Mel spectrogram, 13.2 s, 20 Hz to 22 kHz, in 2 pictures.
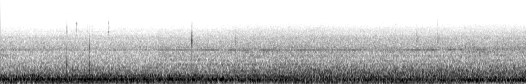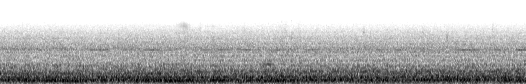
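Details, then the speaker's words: Case 8250 combine after repairs, running at full throttle with rotor turning: steady, even diesel drone with low rumble, no knocks, rattles or abnormal vibration; normal engine run. "Anyway full throttle and everything no nothing no weird sounds or anything no shaking weird any vibrations that are seemed unnormal or"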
